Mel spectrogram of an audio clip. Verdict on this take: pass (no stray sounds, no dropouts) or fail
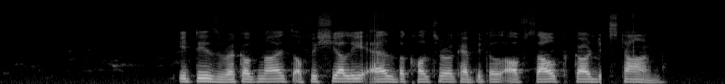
fail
